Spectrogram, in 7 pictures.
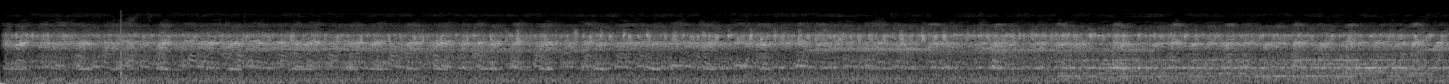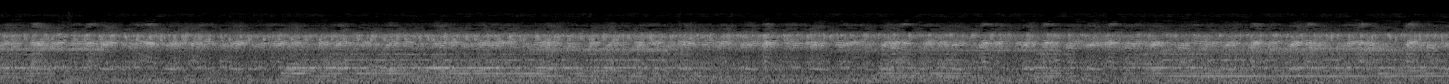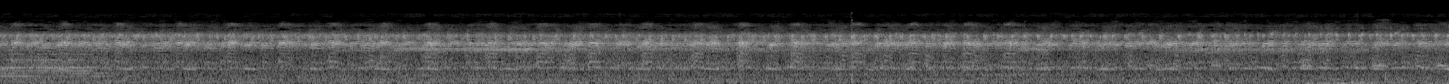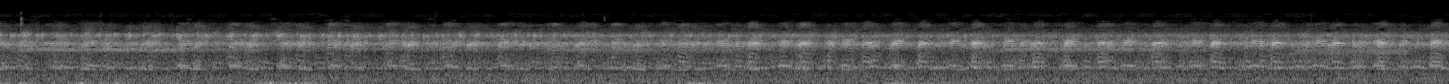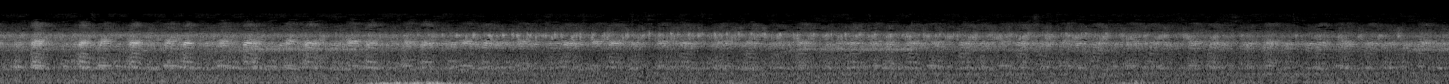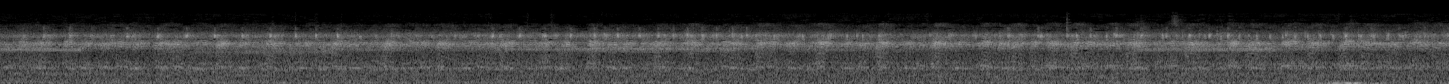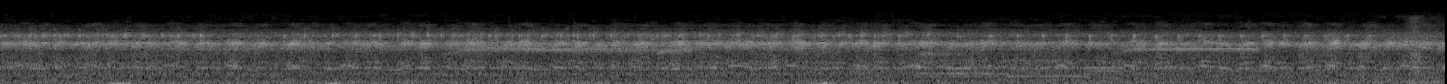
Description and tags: frogs croaking in my pond in Arkansas.
frog, frogs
